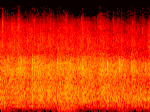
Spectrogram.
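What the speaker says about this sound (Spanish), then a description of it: "Dele un aplauso por ese concepto." A church congregation applauds together, a steady, even wash of clapping from many hands at moderate distance, fairly quiet, with no voices on top.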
